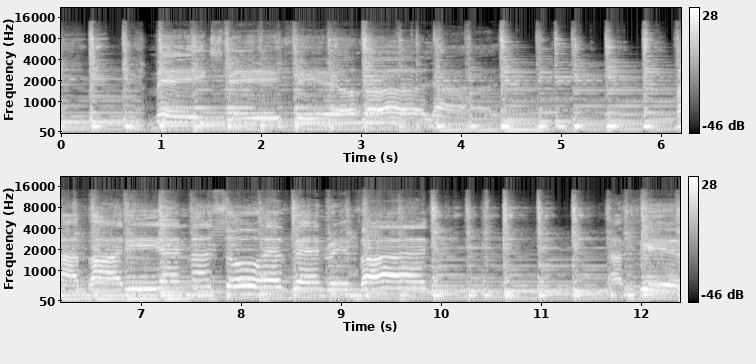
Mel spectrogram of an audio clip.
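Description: Classical guitar strummed in a steady rhythm, with a man singing along over it.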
